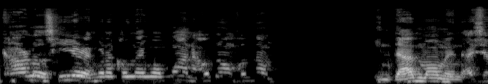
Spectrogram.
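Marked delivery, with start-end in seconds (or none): 0.0-2.7 acted high-pitched shout, as if across a distance. Retelling a friend shouting from the hilltop: imitating a friend screaming from afar. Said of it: "So he started screaming".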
